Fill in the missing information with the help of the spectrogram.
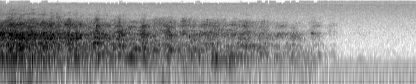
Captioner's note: laughter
